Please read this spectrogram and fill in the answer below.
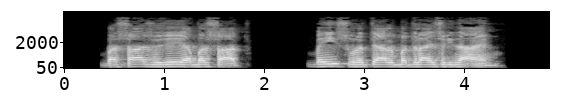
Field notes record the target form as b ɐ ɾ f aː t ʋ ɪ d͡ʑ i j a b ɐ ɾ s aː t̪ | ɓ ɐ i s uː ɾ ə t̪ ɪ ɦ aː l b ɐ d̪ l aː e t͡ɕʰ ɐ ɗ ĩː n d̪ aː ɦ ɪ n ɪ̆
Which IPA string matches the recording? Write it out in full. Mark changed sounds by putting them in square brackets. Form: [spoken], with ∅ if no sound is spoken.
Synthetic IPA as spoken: b ɐ ɾ [s] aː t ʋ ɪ d͡ʑ [e] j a b ɐ ɾ s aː t̪ | ɓ ɐ i s uː ɾ ə t̪ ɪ ɦ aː l b ɐ d̪ l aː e t͡ɕʰ ɐ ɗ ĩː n d̪ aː ɦ ɪ n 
